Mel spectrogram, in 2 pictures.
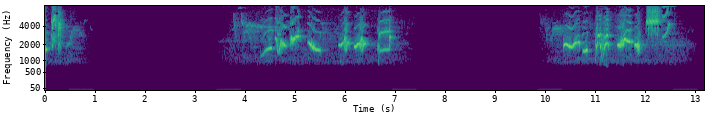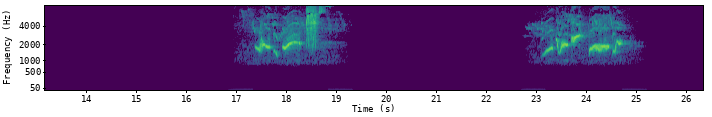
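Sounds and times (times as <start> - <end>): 
bird singing: 0.0 - 1.0, 3.7 - 7.4, 9.9 - 13.0, 17.1 - 19.3, 22.8 - 25.2.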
